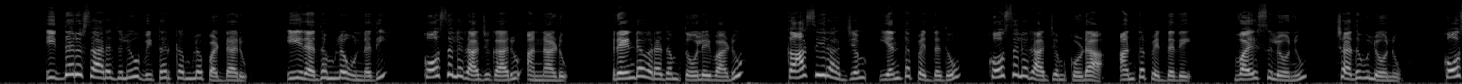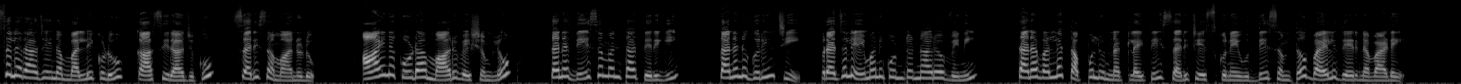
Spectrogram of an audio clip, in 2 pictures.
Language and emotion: Telugu, neutral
